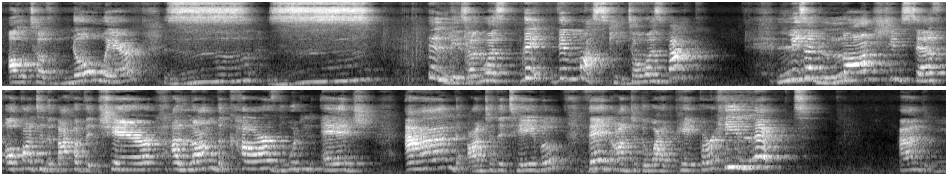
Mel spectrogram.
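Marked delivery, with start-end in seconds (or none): 1.7-3.7 mosquito buzz. Acted. 16.7-17.4 higher, much louder burst; big excited leap; dramatic leap. A narrator's reading.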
